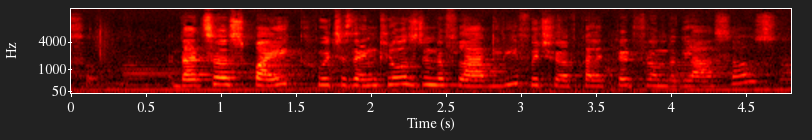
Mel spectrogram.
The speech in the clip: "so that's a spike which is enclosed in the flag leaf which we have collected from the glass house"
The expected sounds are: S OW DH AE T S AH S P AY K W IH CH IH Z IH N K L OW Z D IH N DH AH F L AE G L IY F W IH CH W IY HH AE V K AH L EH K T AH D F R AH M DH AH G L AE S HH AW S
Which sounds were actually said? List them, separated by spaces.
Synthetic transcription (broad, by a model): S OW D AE T S AH S P AY K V IH CH IH Z IH N K L OW Z D IH N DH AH F L AE G L IY F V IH CH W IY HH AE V K AH L EH K T AH D F R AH M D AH G L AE S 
